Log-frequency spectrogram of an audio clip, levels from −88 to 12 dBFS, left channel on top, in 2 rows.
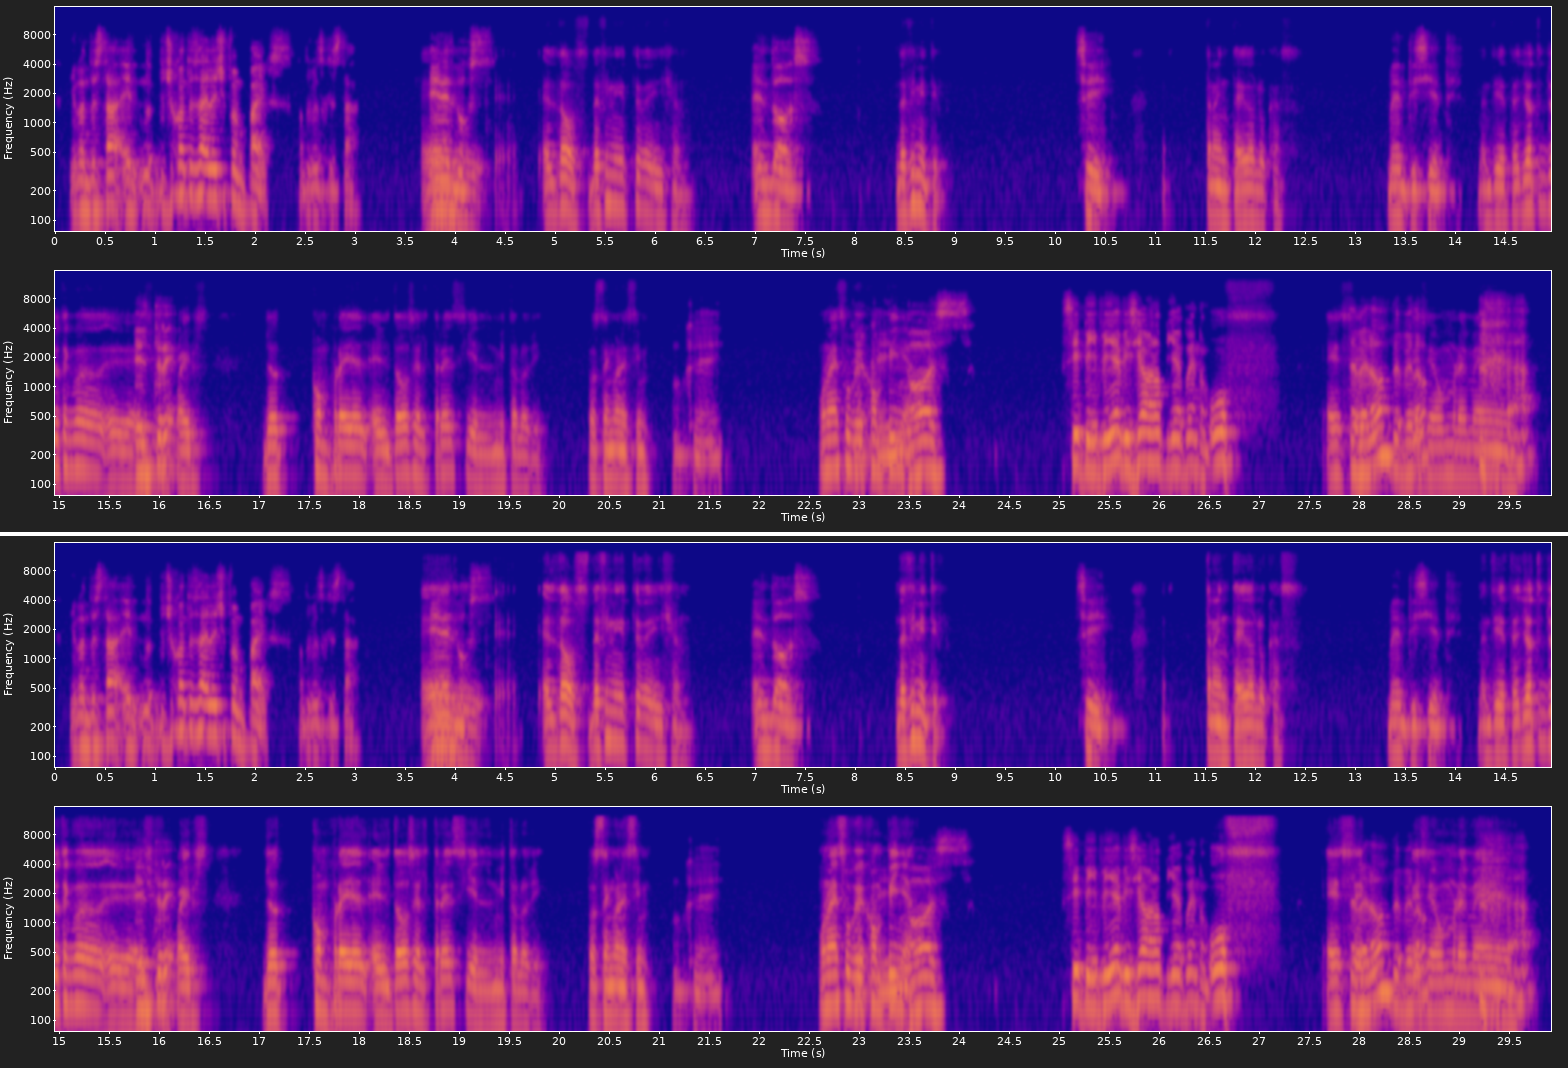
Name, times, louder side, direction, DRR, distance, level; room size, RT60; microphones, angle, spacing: voice 1, 0.1-3.0 3.7-4.3 7.0-7.6 10.2-10.7 13.3-14.0 15.7-16.2 21.1-21.6 22.9-24.1 25.0-26.5 27.9-28.7 29.2-29.7, left 1 dB, 15° left, 4.9 m, -29 dB
voice 2, 3.7-4.3 4.9-6.4 8.4-8.9 11.5-12.4 14.2-16.4 17.0-19.8 20.3-20.9 22.6-23.6 26.5-27.2 27.7-28.1 28.5-29.6, right 2 dB, 90° right, 2.1 m, -29 dB
head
